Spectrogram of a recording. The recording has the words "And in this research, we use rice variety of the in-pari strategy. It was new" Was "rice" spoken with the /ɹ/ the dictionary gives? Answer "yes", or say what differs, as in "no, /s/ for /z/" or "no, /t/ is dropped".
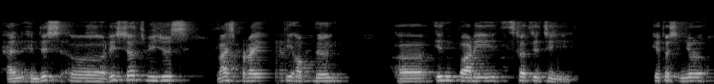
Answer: no, /l/ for /ɹ/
